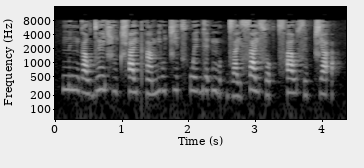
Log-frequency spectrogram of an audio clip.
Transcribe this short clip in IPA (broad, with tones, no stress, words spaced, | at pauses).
n̪i˧ŋɡa˨˩wd͡zẽ˥˧ ɕu˧t͡ɕʰa˦jpʰã˧mju˥˧ t͡ɕi˦t͡sʰwe˦ ɡe˦ʔ mo˨t̚d͡za˨˩j sa˥˧jso˨ʔ t͡sʰa˦w si˨p̚ ɕa˦ʔ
